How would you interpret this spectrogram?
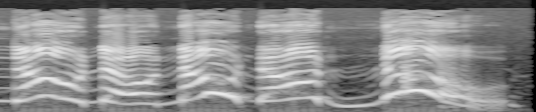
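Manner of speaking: high, loud string of shrieks; screamed. A narrator's reading. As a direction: shriek it over and over in a panic. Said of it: "screamed Willie's aunt".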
